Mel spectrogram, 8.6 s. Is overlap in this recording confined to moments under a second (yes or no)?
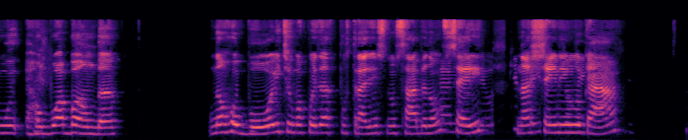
no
